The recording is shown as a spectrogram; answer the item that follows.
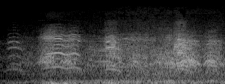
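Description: Geese honk at a large goose farm in rural southeastern Brandenburg, Germany, a loud, overlapping chorus of nasal calls rising in a few bursts over a low, steady rumble.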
